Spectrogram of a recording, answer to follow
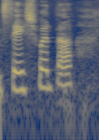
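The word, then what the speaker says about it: Seswatha: Seshwata. It sounds a lot like the Sanskrit word Shaswat, which is eternal.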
